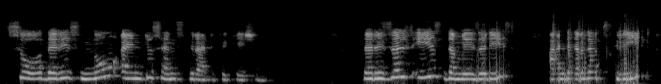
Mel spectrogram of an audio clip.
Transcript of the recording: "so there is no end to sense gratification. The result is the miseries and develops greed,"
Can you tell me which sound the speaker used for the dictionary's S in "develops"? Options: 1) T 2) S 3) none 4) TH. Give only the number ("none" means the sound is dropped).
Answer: 2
